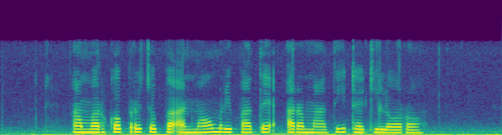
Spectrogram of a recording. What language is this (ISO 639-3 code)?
jav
